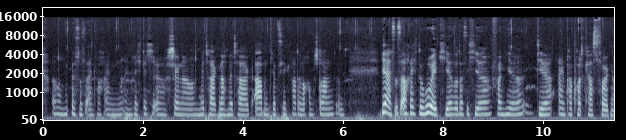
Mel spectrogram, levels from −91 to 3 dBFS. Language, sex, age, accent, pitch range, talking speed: German, female, 20-39, German, 195-215 Hz, 190 wpm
